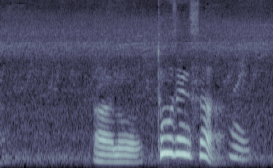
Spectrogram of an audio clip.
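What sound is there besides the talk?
cicadas buzzing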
